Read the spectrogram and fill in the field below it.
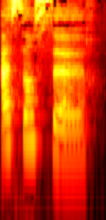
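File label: "ascenseur", French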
